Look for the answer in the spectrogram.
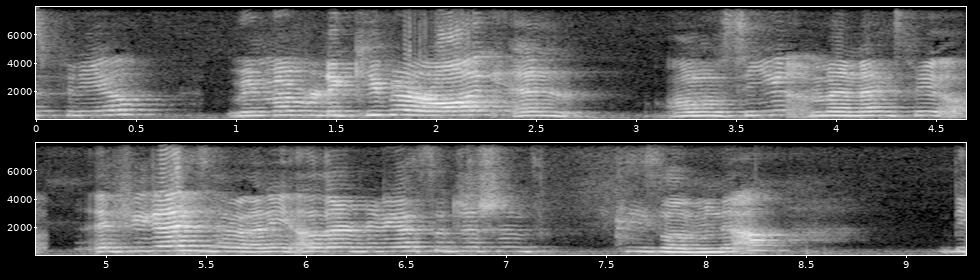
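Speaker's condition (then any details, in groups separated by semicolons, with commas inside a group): Cerebral palsy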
